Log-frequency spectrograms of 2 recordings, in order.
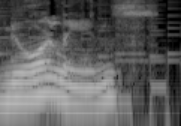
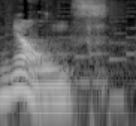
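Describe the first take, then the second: First: The name is said with some syllables squeezed. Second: The name is condensed as far as possible. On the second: "I've simply condensed condensed it as far as it can go"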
